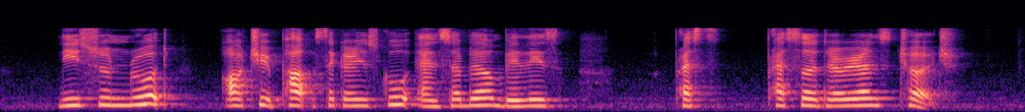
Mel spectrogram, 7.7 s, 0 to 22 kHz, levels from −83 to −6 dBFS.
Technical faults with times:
none

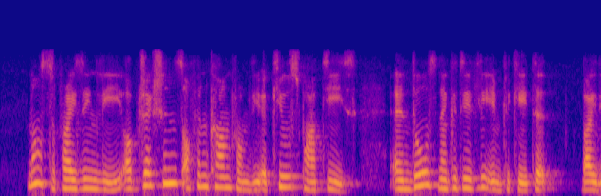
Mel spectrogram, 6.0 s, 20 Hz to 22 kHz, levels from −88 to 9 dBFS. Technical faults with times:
0.00-0.27 AMR comfort noise

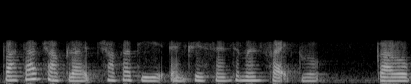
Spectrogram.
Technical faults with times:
0.00-4.11 Dialogic VOX ADPCM

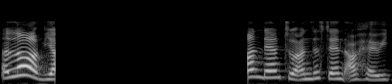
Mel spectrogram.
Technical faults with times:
0.55-2.48 audio dropout to silence

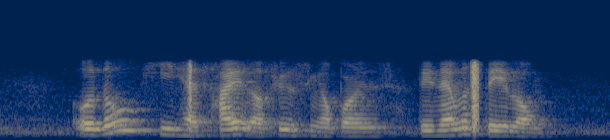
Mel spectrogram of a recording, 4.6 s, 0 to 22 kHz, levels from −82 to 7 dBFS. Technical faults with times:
1.33-1.48 wireless microphone noise hit
3.48-3.64 wireless microphone noise hit

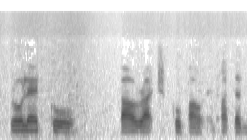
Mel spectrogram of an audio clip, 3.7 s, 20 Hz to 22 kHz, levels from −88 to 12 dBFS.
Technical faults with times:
0.00-3.71 noise suppressor artifacts
3.03-3.71 speech cut by the noise suppressor

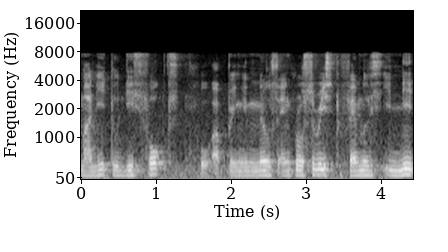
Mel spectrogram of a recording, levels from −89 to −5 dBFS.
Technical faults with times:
none

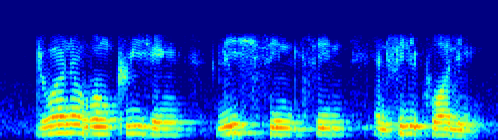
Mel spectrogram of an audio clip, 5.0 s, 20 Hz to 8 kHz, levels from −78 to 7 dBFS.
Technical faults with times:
0.00-4.99 iLBC codec

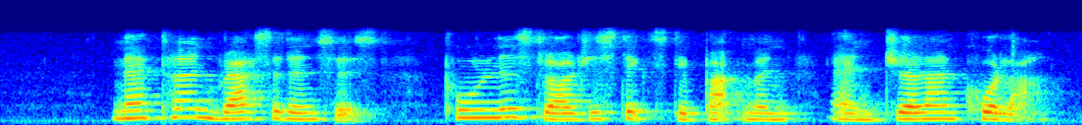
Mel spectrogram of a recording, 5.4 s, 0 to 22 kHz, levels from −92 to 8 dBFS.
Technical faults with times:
none

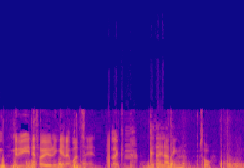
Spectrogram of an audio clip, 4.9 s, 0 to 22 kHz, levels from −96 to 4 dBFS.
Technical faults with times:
1.90-3.25 robotic sound from repeated short buffers

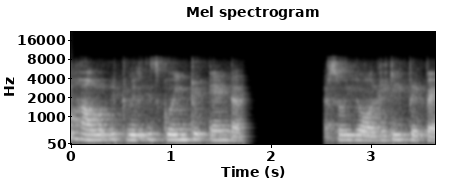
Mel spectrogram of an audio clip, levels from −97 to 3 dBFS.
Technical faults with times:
1.71-2.54 call audio freeze

